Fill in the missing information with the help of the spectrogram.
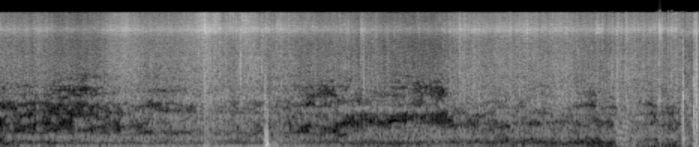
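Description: Footsteps pushing through dense dry grass and weeds, the stems rustling and crackling, with a sharp snap about two seconds in and a few more near the end.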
